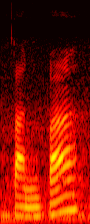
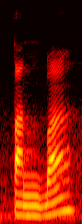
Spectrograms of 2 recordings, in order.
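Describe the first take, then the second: Both takes have the same delivery.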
